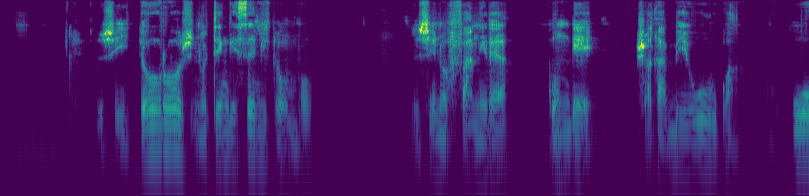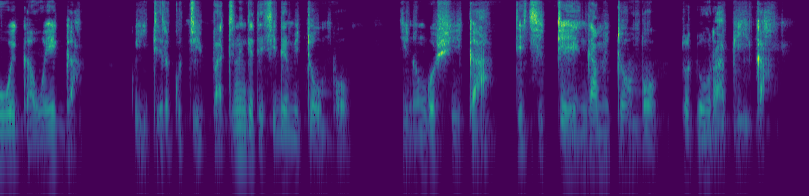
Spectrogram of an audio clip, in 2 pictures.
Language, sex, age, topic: Ndau, female, 36-49, health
